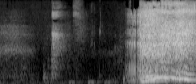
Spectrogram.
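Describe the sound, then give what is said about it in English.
A person sneezes: soft sniffing breaths build into a loud, breathy burst with a voiced tone that runs to the end. “That was the cutest sneeze ever.”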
